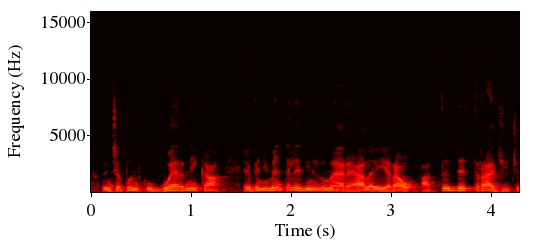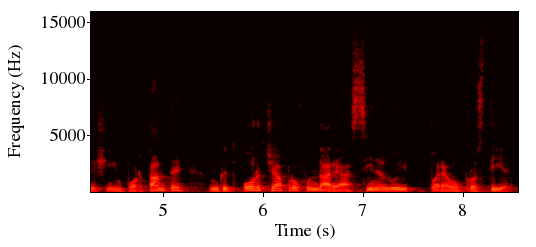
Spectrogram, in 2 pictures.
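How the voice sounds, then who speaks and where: A male narrator reads a scripted art documentary in a calm, measured way. His voice sits at an ordinary middle pitch. He slows down on key phrases for weight.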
